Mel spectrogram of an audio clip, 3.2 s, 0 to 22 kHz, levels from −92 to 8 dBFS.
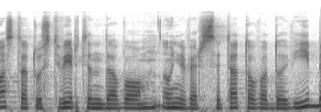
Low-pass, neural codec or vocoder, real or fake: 14.4 kHz; none; real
